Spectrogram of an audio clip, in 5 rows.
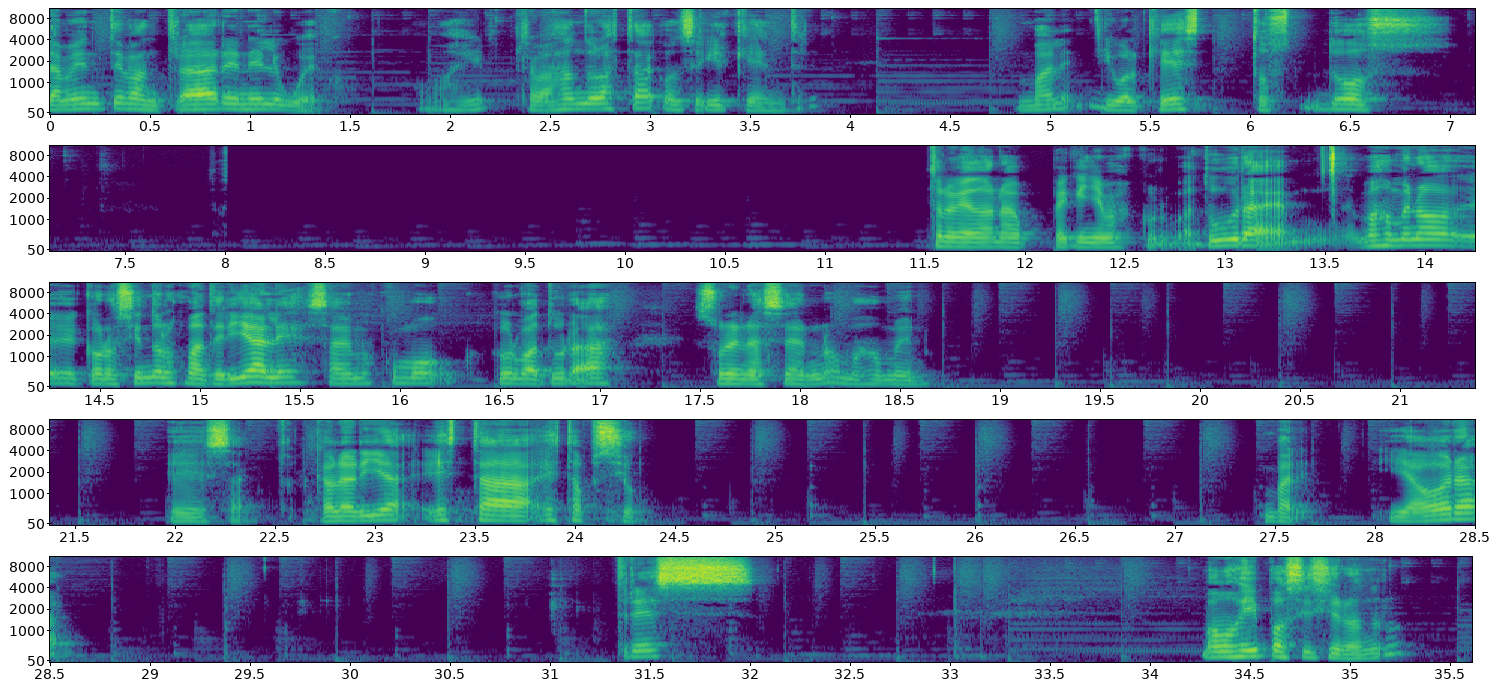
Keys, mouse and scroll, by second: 0.3 click, 1.0 right click, 1.5 click, 3.2 right click, 3.9 click, 5.9 right click, 6.5 shift+right click, 7.2 shift+right click, 8.2 click, 10.9 right click, 12.8 click, 14.6 right click, 15.5 click, 17.6 click, 17.8 click, 18.9 click, 19.4 right click, 20.1 click, 22.4 right click, 22.8 middle click, 24.2 click, 25.7 middle click, 29.7 KP_1, 31.0 KP_3, 32.5-34.2 scroll up 4, 34.2 right click, 34.2 scroll up 1, 35.2 click.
